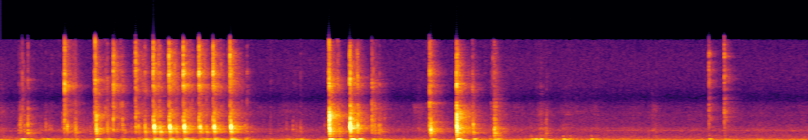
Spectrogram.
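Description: Typing on a computer keyboard: a quick run of keystrokes about a second and a half in, then a few separate, louder key presses.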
